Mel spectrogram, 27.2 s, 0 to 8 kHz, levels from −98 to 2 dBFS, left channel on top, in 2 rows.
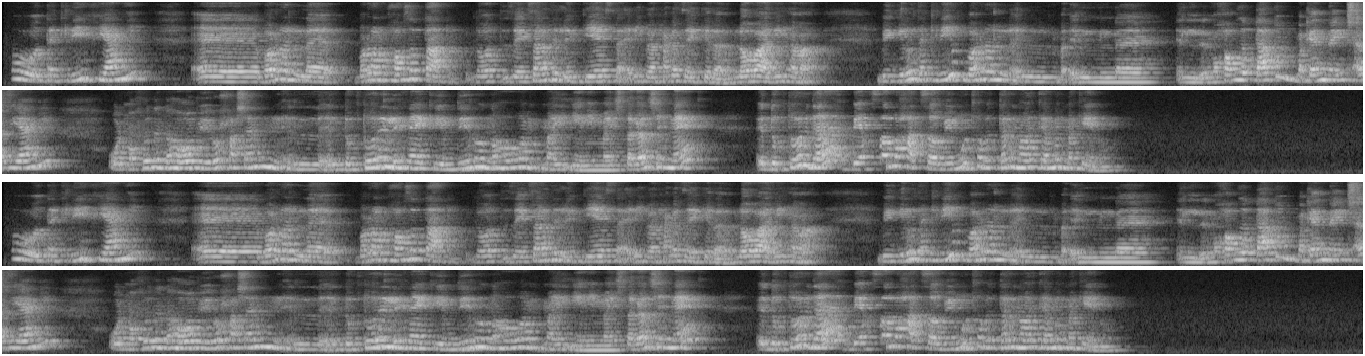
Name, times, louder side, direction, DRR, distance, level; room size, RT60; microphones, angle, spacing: voice 1, 0.1-20.6 21.2-24.7, left 2 dB, 45° left, -4 dB, 0.3 m, -24 dB
2.3 x 2.1 x 2.7 m, 0.62 s
head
